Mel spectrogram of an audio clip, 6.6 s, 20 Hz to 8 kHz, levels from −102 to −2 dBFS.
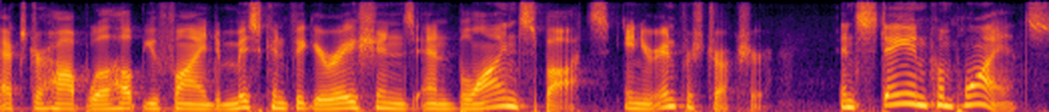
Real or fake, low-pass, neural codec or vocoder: real; 7.2 kHz; none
